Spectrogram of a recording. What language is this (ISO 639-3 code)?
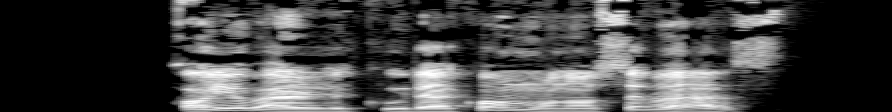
fas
